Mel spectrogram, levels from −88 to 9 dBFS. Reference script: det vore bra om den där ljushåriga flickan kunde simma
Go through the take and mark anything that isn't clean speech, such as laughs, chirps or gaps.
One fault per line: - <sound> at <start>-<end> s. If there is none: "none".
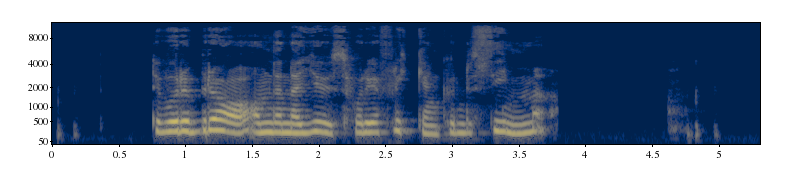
none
